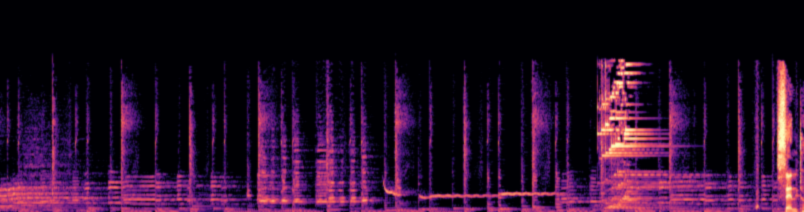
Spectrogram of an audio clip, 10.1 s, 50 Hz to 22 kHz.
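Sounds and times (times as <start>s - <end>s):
high chime: 7.5s - 9.0s.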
